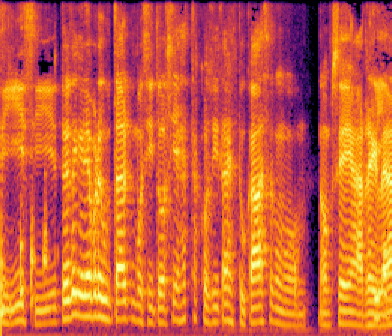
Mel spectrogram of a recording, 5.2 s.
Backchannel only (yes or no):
yes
